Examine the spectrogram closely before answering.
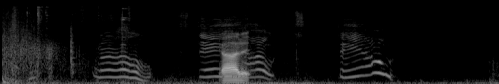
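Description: A young girl cries out and whines in a high, distressed voice.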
